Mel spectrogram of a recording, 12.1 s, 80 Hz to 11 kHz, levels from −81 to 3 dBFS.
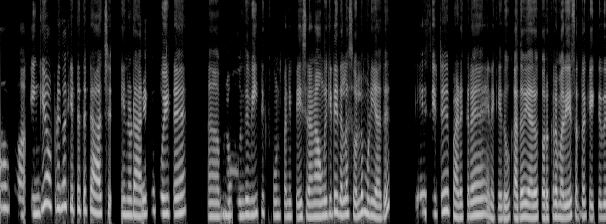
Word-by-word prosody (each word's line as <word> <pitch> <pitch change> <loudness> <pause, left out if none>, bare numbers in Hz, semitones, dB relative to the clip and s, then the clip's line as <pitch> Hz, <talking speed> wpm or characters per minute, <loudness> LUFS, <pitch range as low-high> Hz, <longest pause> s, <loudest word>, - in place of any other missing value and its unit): ஆமா. 305 -6 -4 0.3
இங்கேயும் 315 +12 +3
அப்பிடி 320 -3 -1
தான் 345 -1 +1
கிட்டத்தட்ட 290 -1 -2
ஆச்சு. 240 +1 0 0.3
என்னோட 215 -1 +1
அறைக்கும் 260 +6 -2
போயிட்டேன். 235 +1 +3 0.5
அ - - 0 0.2
அப்புறம் 210 +1 -2 0.2
வந்து 205 +2 +1
வீட்டுக்கு 240 +1 -3
ஃபோன் 205 0 -3
பண்ணி 195 0 -1
பேசுறாங்க. 190 0 +1
அவங்ககிட்ட 210 +5 +2
இதெல்லாம் 225 +2 +1
சொல்ல 205 +7 +2
முடியாது. 195 -3 +1 0.6
பேசிட்டு 250 - -4 0.2
படுக்கிறேன், 195 +4 +1 0.2
எனக்கு 175 -2 -5
ஏதோ 165 0 0
கதவு 180 +2 +3
யாரோ 175 0 +5
தொறக்கிற 175 +2 +1
மாதிரியே 180 +2 +4
சத்தம் 195 +1 -3
கேட்குது. 185 +1 -1
215 Hz, 150 wpm, -21 LUFS, 190-245 Hz, 0.6 s, யாரோ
